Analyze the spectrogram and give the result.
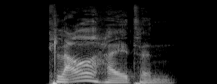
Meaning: plural of Klarheit
- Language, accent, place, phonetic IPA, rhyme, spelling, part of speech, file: German, Germany, Berlin, [ˈklaːɐ̯haɪ̯tn̩], -aːɐ̯haɪ̯tn̩, Klarheiten, noun, De-Klarheiten.ogg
